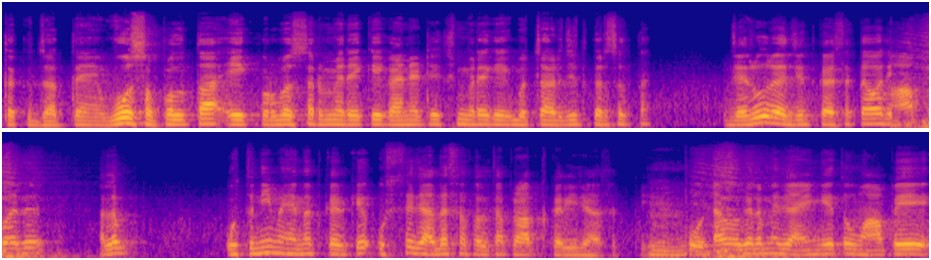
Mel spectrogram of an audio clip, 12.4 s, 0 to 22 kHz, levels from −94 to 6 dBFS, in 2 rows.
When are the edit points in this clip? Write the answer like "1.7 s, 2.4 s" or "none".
5.9 s, 10.7 s

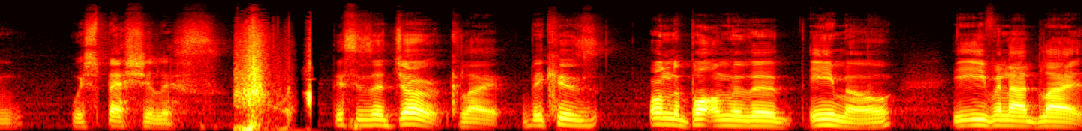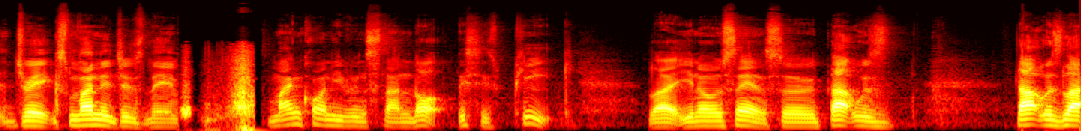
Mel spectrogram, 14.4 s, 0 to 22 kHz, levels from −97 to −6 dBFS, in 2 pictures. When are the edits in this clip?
1.8 s, 8.7 s

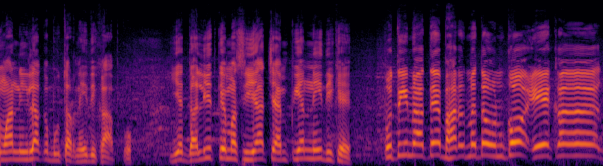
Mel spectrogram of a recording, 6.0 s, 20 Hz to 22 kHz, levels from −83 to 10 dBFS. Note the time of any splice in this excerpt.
3.7 s

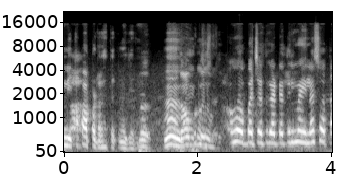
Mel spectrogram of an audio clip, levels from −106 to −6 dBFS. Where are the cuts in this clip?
2.0 s

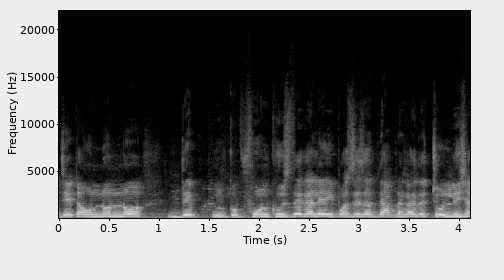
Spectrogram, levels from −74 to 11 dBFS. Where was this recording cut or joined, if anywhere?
none

